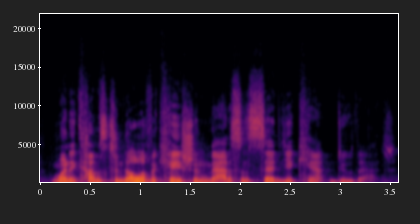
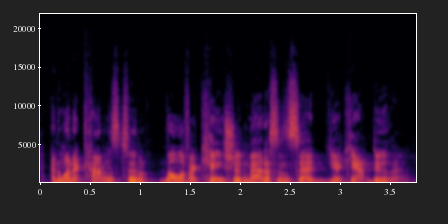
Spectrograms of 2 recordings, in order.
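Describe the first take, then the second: First: Said in the usual way. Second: Higher-pitched grating whine, easing at the end; nasally, whiny impression. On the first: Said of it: "And that's all he says". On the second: Lecturer mocking a radio host's claim, nasal whine. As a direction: mimic a whiny, nasal talk-show host. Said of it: "nasally, whiny voice, it's kind of grating".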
